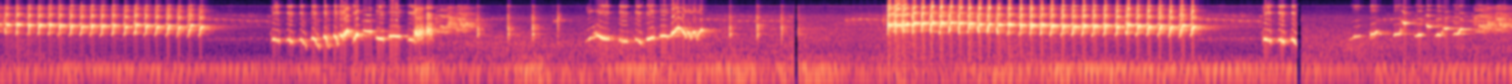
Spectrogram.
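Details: Singing white-rumped shama, used to coax other shamas into song: high rapid trills alternate with swooping whistled phrases and dry clicking chatter, several distinct bursts over fifteen seconds.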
